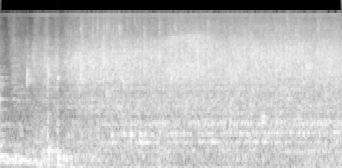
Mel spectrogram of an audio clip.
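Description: toilet flushing

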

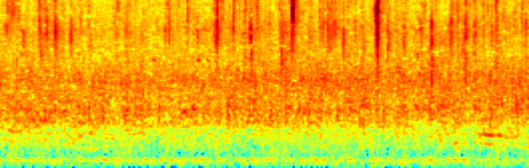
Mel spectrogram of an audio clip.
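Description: rain

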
